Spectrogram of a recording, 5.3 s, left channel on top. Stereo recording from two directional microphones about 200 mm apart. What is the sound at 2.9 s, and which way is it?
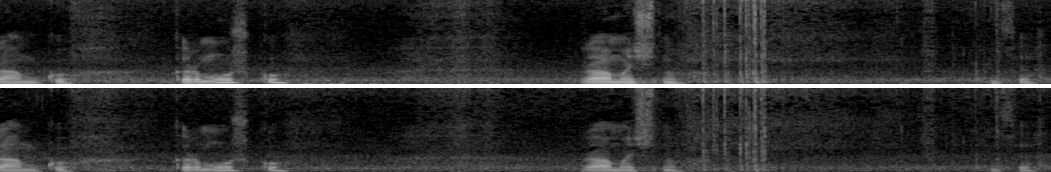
Speech, 10° left (ahead or behind).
